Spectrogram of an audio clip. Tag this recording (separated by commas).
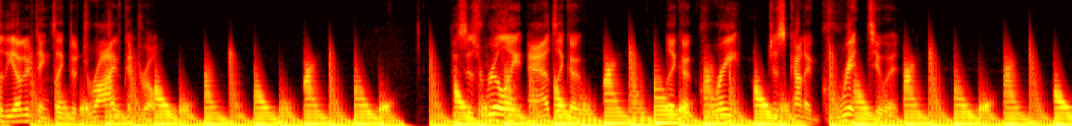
Music, Speech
